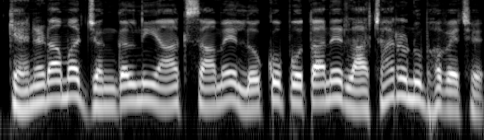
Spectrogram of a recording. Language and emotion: Gujarati, fearful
